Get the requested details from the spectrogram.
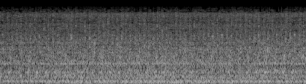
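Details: Diesel minicamper in Morocco, at idle: a dense, uneven clatter over a loud idle at about four beats a second. The rattle can't be located and keeps getting worse; the cause is unconfirmed.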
